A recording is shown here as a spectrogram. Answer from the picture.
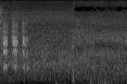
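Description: Waterfowl giving a few short calls in the first half-second, then a low, steady outdoor background.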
